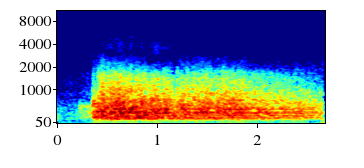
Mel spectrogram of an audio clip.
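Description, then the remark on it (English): A V1 flying bomb, its engine stopped, explodes in the next block in London in 1944 with a sudden, heavy blast that swells into a loud, sustained rumbling roar lasting a couple of seconds. No one speaks. “Look out, here comes another V1. Yeah, the engine stopped.”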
